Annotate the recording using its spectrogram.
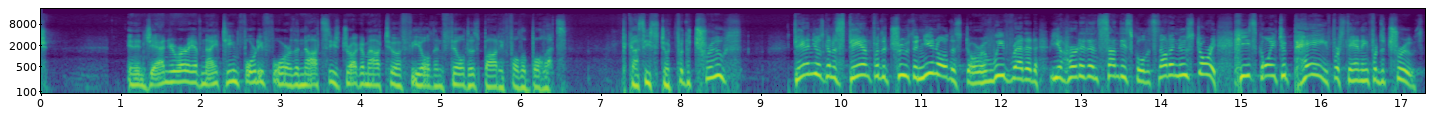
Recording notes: Sunday church service livestream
